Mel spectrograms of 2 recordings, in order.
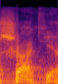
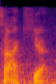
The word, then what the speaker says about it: Шакья: мы бы сказали, мудрец из рода Шакья, да, или Сакья, более правильно говорить.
